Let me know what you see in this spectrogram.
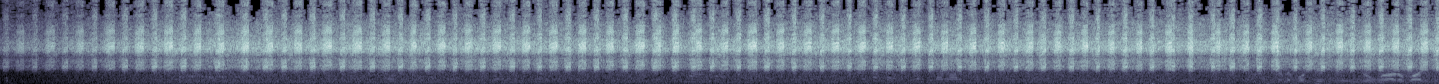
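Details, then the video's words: A cicada on a tree near Nuraghe Serra Orrios, Sardinia, sings a loud, continuous, high-pitched buzz with fast rhythmic pulsing. "Sardinian Cicada Song"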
